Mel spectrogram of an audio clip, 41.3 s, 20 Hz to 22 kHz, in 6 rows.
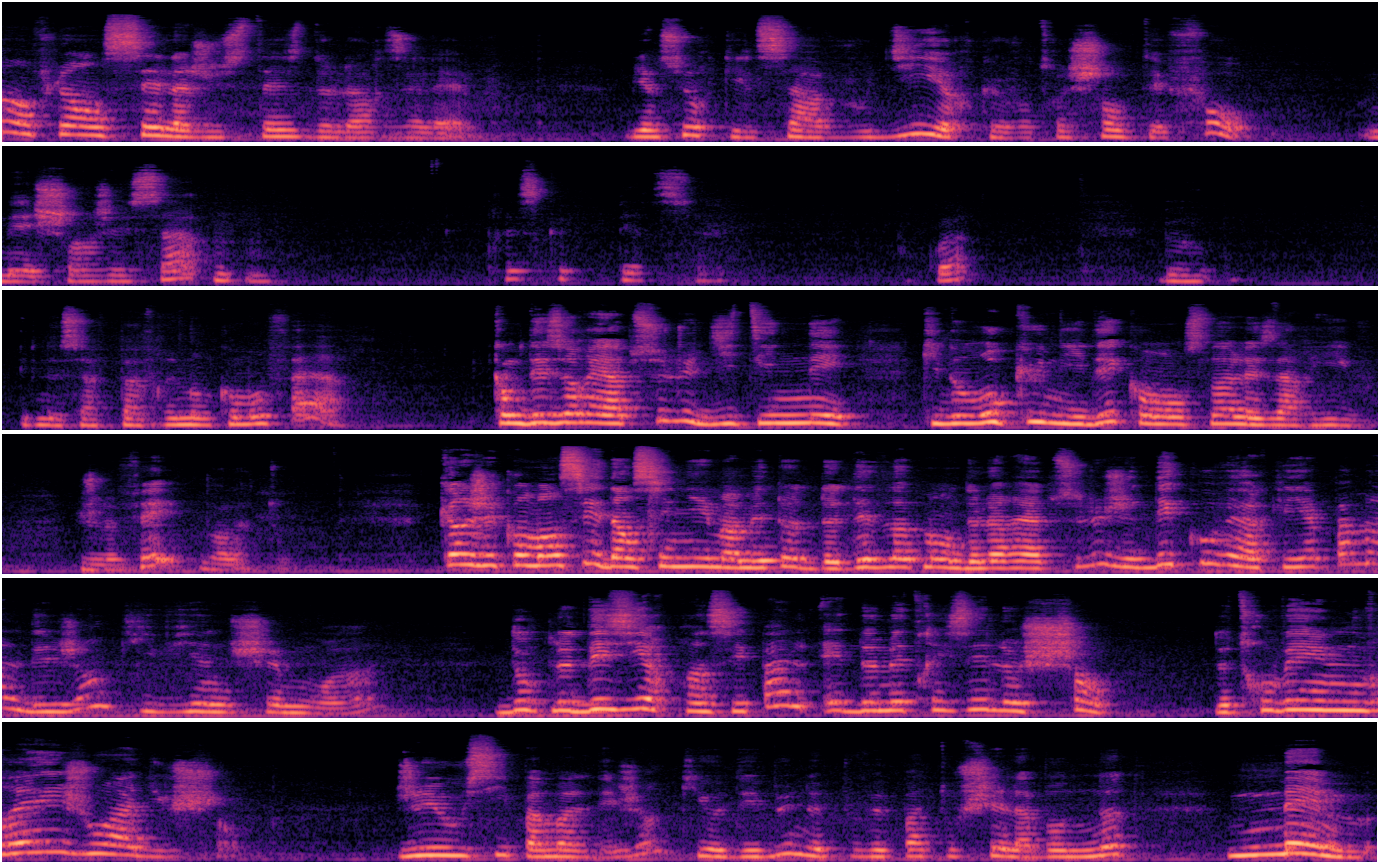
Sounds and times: Speech: 0.0s - 2.4s, 3.2s - 8.3s, 9.4s - 10.5s, 11.6s - 11.8s, 12.7s - 13.0s, 13.9s - 15.5s, 16.2s - 22.0s, 22.8s - 29.4s, 30.0s - 35.6s, 36.4s - 41.2s.

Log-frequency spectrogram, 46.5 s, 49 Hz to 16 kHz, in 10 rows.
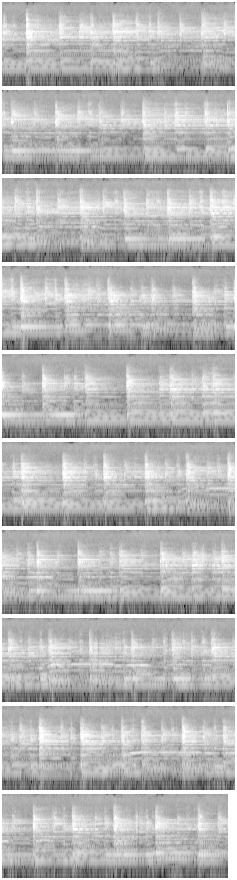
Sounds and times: Acoustic guitar: 0.0s - 46.4s
Strum: 0.0s - 46.4s.

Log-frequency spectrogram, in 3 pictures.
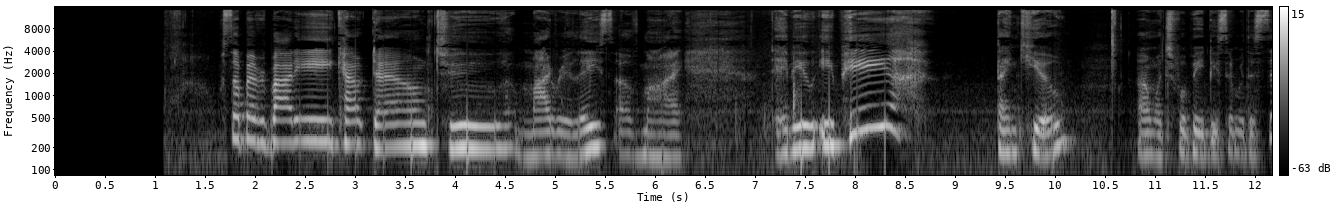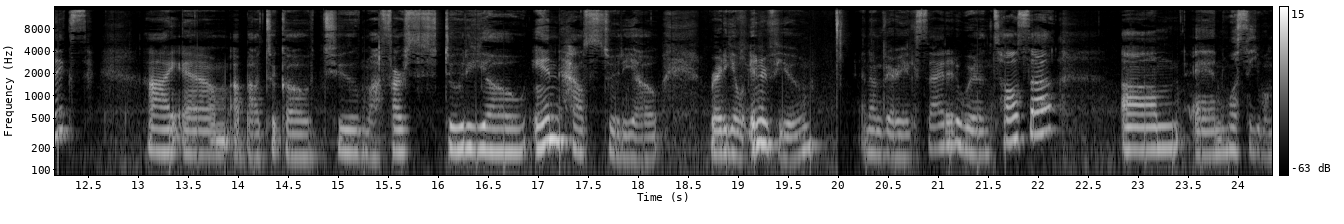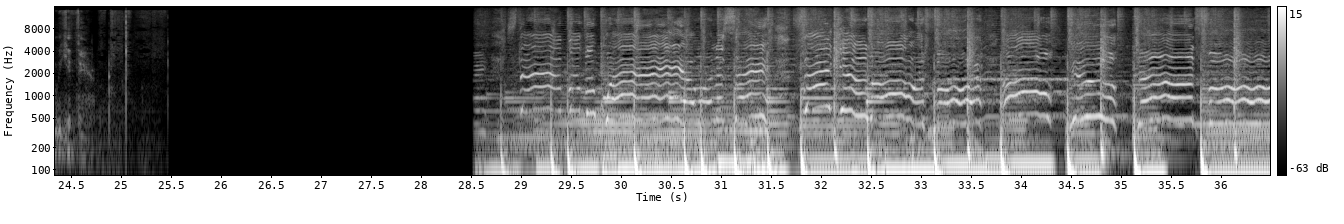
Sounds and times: Pop music: 28.6s - 36.4s.

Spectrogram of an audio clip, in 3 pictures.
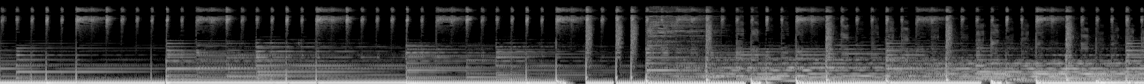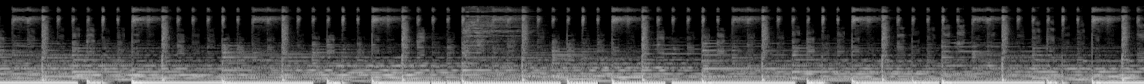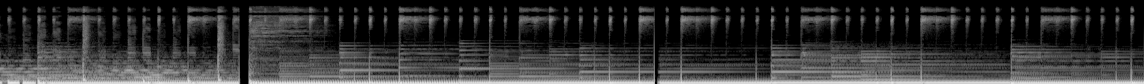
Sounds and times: Music: 0.0s - 34.3s.

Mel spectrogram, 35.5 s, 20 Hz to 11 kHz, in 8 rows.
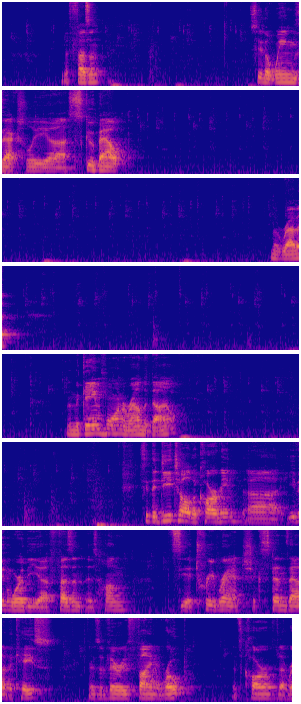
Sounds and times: Speech: 0.9s - 1.6s, 3.7s - 6.4s, 12.9s - 13.6s, 18.8s - 20.5s, 24.4s - 34.0s, 34.6s - 35.5s.

